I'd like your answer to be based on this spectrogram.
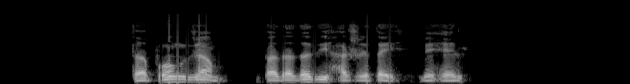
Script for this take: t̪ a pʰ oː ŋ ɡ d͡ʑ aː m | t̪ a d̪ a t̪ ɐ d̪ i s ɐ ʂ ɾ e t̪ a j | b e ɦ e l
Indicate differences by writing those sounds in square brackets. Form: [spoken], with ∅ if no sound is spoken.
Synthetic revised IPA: t̪ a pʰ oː ŋ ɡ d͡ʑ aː m | t̪ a d̪ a [d̪] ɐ d̪ i [h] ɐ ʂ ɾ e t̪ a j | b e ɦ e l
